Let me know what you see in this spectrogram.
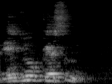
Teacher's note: So the stress falls on the third syllable.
